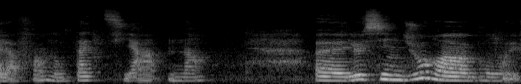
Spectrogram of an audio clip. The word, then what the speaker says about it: Tatiana: exemple le prénom Tatiana, vous voyez bien que la lettre T s'adoucit aux deuxième lettre T. La première lettre elle est bien dure, donc ta, et la deuxième, donc sur la deuxième syllabe, vous voyez le signe mou, donc ti. C'est grâce à ce signe que le T devient ti, Tatiana.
